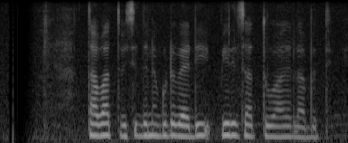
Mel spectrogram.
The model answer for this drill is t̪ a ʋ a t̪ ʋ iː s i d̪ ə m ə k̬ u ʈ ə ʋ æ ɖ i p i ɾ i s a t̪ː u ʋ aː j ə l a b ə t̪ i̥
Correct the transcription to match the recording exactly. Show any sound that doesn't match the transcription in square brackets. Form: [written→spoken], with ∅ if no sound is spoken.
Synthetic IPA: t̪ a ʋ a t̪ ʋ [iː→i] s i d̪ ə [m→n] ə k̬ u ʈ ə ʋ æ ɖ i p i ɾ i s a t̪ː u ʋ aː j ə l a b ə t̪ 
